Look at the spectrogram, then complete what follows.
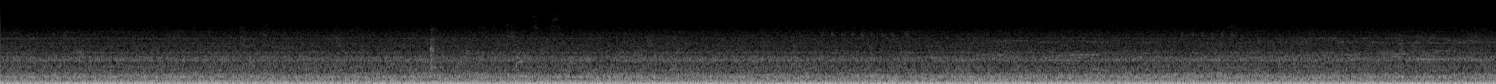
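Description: Steady low hum of a Nippon Sharyo diesel multiple unit's diesel engine. It is heard from inside the passenger car as the train creeps along a station platform.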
